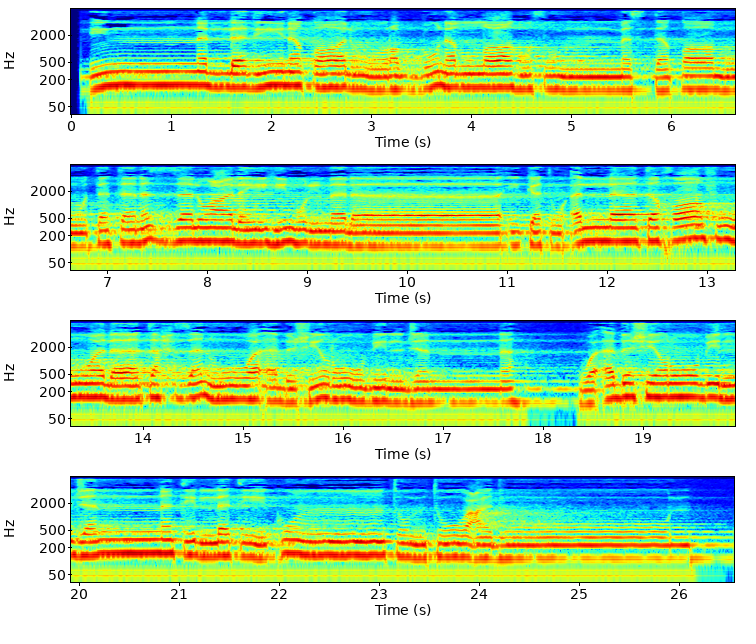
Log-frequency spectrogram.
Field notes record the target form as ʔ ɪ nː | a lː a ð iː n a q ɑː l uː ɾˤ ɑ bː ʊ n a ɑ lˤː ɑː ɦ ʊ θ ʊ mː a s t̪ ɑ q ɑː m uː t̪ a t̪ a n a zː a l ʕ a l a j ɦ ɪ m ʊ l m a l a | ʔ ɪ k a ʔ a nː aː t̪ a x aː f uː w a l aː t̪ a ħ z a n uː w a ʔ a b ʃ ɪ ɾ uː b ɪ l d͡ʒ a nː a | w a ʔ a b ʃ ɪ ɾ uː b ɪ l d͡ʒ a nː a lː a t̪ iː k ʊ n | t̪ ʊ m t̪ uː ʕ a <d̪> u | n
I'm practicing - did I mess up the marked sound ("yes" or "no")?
no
